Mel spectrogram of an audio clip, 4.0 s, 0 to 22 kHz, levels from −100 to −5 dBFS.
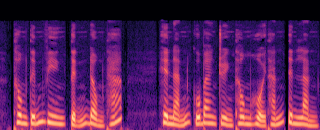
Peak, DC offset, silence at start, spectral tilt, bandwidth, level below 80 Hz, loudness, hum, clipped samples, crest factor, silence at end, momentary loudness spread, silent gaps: -4 dBFS; under 0.1%; 0.2 s; -7 dB/octave; 11.5 kHz; -48 dBFS; -22 LUFS; none; under 0.1%; 16 dB; 0 s; 5 LU; none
